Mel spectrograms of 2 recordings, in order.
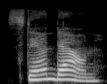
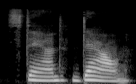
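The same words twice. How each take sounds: First: Loud sharp command; yelled. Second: Firm, steady, less loud; firm repeat. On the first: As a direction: bark the order out. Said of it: "Maria yelled". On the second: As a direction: repeat the order with authority. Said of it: "she repeated". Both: A narrator's reading.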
